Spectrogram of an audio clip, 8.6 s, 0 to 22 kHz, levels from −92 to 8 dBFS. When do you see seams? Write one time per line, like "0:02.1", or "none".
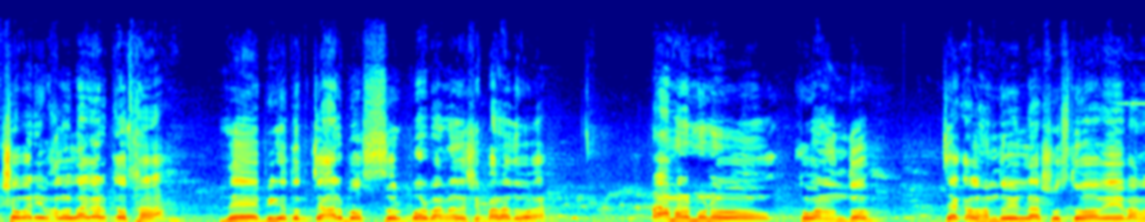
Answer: none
